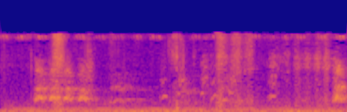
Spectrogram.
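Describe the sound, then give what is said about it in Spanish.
Dogs bark all around in a steady chorus of yips, woofs and whimpers that overlap one another without a clear rhythm. “oyó cómo por todas partes ladraban los perros.”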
